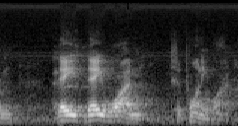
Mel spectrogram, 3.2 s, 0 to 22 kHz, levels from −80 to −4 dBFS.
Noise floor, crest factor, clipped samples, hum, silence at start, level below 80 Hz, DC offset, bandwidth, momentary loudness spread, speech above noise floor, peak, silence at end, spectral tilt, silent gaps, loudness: -45 dBFS; 22 dB; under 0.1%; none; 0 s; -60 dBFS; under 0.1%; over 20 kHz; 21 LU; 23 dB; -2 dBFS; 0 s; -5 dB/octave; none; -21 LUFS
